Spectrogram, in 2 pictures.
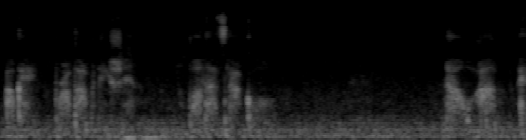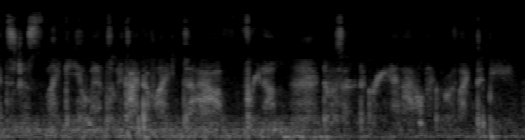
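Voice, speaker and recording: A woman doing a whispered ASMR roleplay, explaining things in an excitable, rambling way. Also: moderate pace, poor audio. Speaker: ASMR content creator.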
